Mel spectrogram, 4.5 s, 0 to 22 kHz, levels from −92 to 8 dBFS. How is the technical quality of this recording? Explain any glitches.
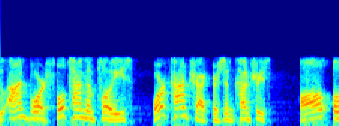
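The quality is poor: the whole recording carries plainly audible phone-codec damage, with one brief dropout near the end.

The GSM full-rate codec affects the entire clip. It rebuilds speech from a vocal-tract model excited by sparse regular pulses, which fits a 13 kbps stream. That gives a buzzy, gravelly roughness. A spectrogram shows a hard ceiling at 4 kHz with nothing above it.

Lost GSM frames occur from 3.18 to 3.21 s, right after "employees or contractors in". About 20 ms of data went missing, and the decoder reused the last good frame's settings. This produces a short rough, metallic smear. On the waveform it appears as a brief, repetitive patch.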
